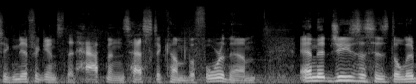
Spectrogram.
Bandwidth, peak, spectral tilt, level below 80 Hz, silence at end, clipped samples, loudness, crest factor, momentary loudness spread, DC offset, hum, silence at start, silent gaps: 16 kHz; -2 dBFS; -5 dB/octave; -54 dBFS; 0 s; under 0.1%; -22 LUFS; 20 dB; 10 LU; under 0.1%; none; 0 s; none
